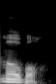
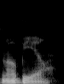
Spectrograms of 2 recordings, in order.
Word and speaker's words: Mobile: happy if anything but it is not mobile alabama it's mobile alabama i wish i could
